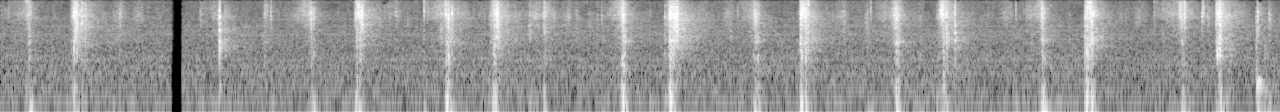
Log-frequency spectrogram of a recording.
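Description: Tarot cards are being shuffled: many crisp, papery riffles and slaps come in a fairly steady rhythm, with no talking.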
